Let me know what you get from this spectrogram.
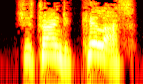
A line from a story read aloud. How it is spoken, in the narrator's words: Klaus shouted to the audience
